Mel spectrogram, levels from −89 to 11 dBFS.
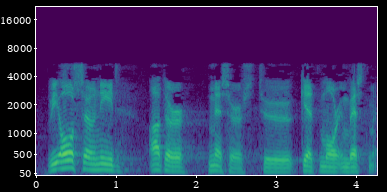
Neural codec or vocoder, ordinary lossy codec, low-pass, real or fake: none; none; 5.4 kHz; real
